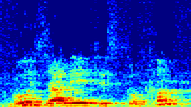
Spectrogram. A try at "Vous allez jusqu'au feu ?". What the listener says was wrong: Donc ici, le E tend légèrement vers O. Nous allons faire tendre légèrement vers E.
